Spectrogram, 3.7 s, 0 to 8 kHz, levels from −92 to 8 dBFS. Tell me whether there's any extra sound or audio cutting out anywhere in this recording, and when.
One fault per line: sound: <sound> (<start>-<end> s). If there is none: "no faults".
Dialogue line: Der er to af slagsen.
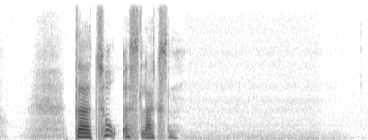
no faults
